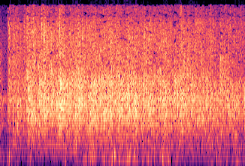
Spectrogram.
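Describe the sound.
Church audience applauding to welcome guest speakers at a morning gathering, a dense, even wash of clapping that stays loud and steady for several seconds.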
